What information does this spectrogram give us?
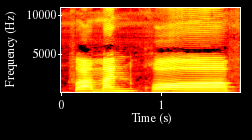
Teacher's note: نون ساکن کے بعد خوا آ رہا ہے، اظہار کا قاعدہ ہے، گنہ نہیں ہوگا یہاں پہ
